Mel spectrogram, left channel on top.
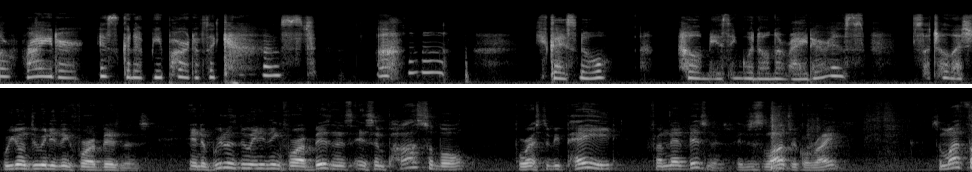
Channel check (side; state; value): both; different; correlation -0.01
